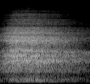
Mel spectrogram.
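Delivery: long breathy release of air; audible exhale sigh. Shown as a demonstration.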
